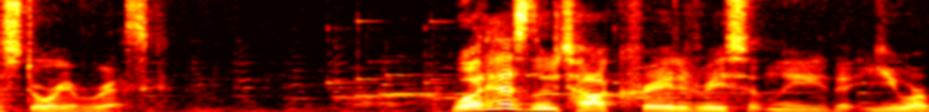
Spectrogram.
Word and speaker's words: Lootok: Many times, particularly on the phone, we'll have people spell it out. L-O-O-T-O-K. Lootok is a Native American word, and it comes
